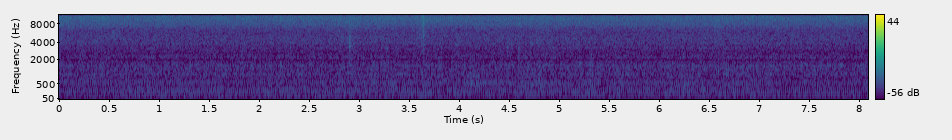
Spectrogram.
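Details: LM805 (805 tube) amplifier on the bench, tubes swapped left and right to trace the noise: a steady low hum with faint hiss and no mechanical rhythm. The hum comes from noisy output tube V02 feeding into the channel.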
